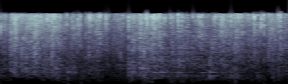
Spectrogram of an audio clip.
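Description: Clear plastic packaging wrap crinkling and crackling without a break as it is handled and pulled off by hand.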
